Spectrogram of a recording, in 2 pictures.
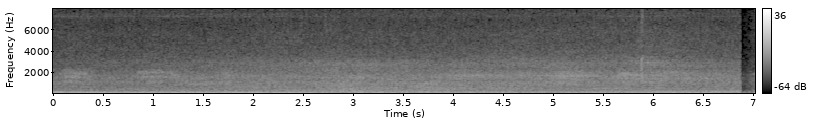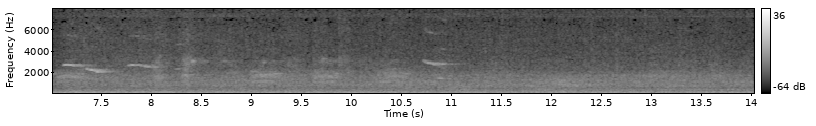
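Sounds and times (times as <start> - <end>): steady background hiss: 0.0 - 14.0
bird chirping: 7.0 - 11.2.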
